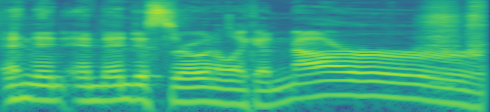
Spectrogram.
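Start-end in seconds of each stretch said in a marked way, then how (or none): 1.4-2.4 loud, high Aussie-style nar; Falcon Paladin nar. Pretend. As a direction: belt out nar like the streamer. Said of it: "my best Falcon Paladin impression".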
